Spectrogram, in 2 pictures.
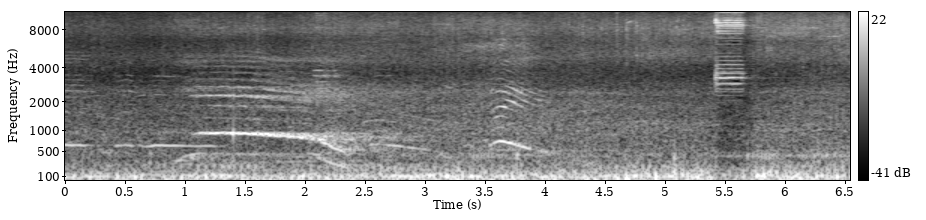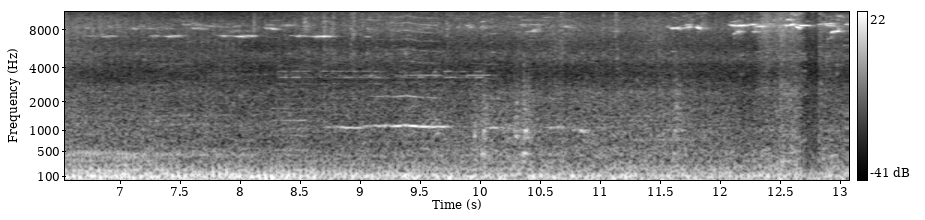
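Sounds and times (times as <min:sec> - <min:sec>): motorcycle engines: 0:00.0 - 0:13.0
road traffic rumble: 0:00.0 - 0:13.0
vehicle horn beep: 0:05.4 - 0:05.8.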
